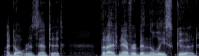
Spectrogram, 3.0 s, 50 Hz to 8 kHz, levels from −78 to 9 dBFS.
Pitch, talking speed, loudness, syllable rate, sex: 125 Hz, 220 wpm, -17 LUFS, 6.0 syllables/s, male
